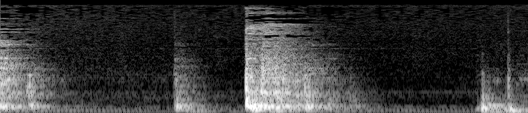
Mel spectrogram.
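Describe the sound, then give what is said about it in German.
Clatter of a small plate being picked up in a kitchen during cheese making: a few short knocks and clinks of crockery, one louder and longer rattle in the middle, heard alone without talk. “Dazu nehme ich einen kleinen Teller.”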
